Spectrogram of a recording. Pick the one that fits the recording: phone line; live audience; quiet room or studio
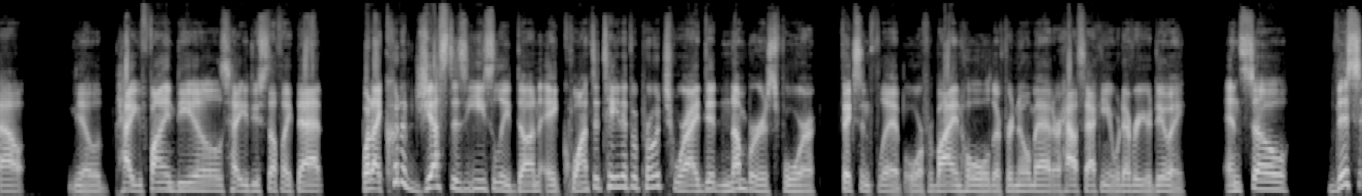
live audience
